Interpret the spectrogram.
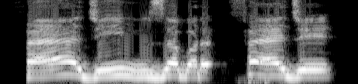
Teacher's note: জিম কলকলার হরফ নিচের দিকে ধাক্কা দিয়ে উচ্চারণ করতে হবে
